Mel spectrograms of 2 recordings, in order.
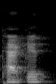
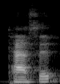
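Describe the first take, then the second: First: The middle consonant is a k sound. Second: The middle consonant is an s sound. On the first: The speaker calls it wrong. "not tacket" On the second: The speaker calls it right. "as I said, tacit"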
